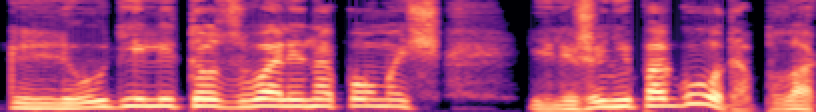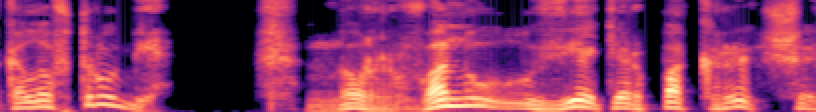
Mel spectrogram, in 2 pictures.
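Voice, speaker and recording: A man reading a story aloud in a slow, dramatic, expressive way. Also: a little high, no echo, studio quality. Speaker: narrator.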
